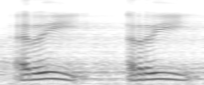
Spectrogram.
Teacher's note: Di sini ri-nya ada getarannya karena sifat ra ini adalah takrir.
